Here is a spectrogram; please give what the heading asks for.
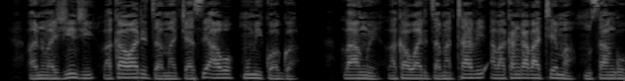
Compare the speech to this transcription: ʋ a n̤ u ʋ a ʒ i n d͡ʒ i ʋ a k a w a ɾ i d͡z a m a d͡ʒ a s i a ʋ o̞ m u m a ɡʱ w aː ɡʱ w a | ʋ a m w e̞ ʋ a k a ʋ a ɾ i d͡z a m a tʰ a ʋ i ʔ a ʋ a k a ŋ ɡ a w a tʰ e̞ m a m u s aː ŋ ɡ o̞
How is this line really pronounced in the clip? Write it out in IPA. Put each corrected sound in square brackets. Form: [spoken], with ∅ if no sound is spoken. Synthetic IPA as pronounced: ʋ a n̤ u ʋ a ʒ i n d͡ʒ i ʋ a k a w a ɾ i d͡z a m a d͡ʒ a s i a ʋ o̞ m u m [i] ɡʱ w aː ɡʱ w a | ʋ a m w e̞ ʋ a k a [w] a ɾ i d͡z a m a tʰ a ʋ i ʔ a ʋ a k a ŋ ɡ a [ʋ] a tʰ e̞ m a m u s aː ŋ ɡ o̞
